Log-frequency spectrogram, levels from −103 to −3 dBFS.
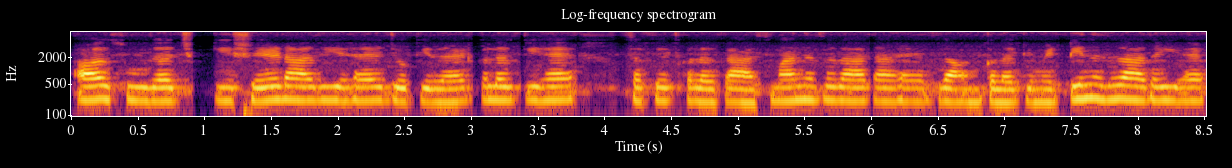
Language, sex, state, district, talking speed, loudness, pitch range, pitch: Hindi, female, Maharashtra, Mumbai Suburban, 205 wpm, -17 LUFS, 205-225 Hz, 215 Hz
